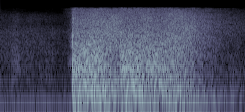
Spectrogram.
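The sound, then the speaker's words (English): A gunshot in a Western shootout cracks out abruptly after a low hiss, then trails off in a long, noisy decay. “All right. Don't you forget you got a job to do, partner. Now start shooting.”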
